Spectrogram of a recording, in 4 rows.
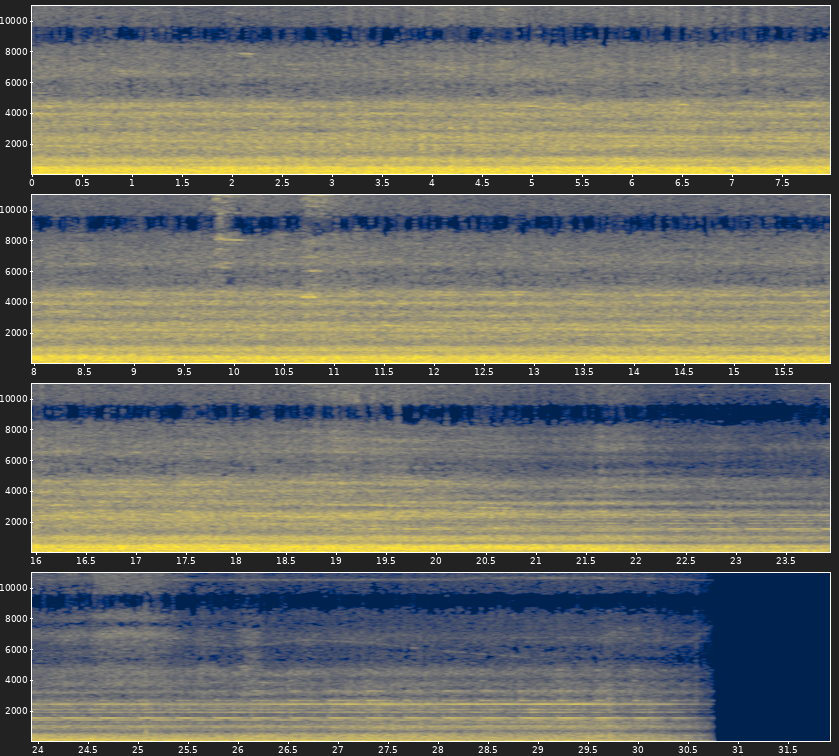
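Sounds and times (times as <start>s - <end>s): freight train wheels rumbling: 0.0s - 30.8s.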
